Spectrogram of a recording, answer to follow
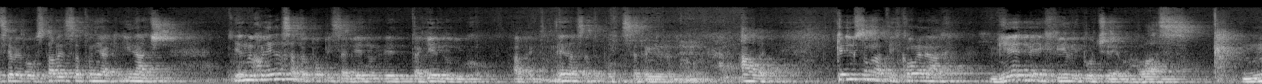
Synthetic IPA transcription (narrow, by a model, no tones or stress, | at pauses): t͡sɪɛlɛbɔʊst̪aʋɛsat̪ɔɲɛaɡinat͡ʃ | jɛd̪nɔd̪uxɔɲɛd̪aːsat̪ɔpɔpiːsaɟjɛd̪nɔjɛt̪aɡjɛd̪nɔd̪uxɔ | apɛt̪ɲɛd̪aːsat̪ɔpɔpiːsac̚t̪aɡjɛd̪nɔd̪uxɔ̰alɛ | kɛɟuʃsɔmnat̪iːxkɔlɛnaːx | vjɛd̪nɛjxʋiːlipɔt͡ʃujɛmɦlas | n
